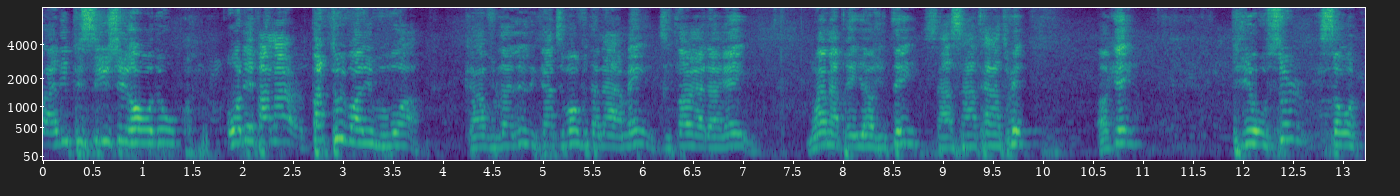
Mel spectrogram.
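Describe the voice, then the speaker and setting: A man's voice: sits high, mellow. A man with a Quebec French accent giving a folksy, emphatic public speech to a local gathering. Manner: folksy, emphatic, making promises. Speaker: speaker addressing a public gathering. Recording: distant mic with faint background noise.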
